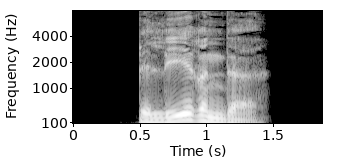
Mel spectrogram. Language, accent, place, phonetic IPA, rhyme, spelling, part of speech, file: German, Germany, Berlin, [bəˈleːʁəndə], -eːʁəndə, belehrende, adjective, De-belehrende.ogg
- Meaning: inflection of belehrend: 1. strong/mixed nominative/accusative feminine singular 2. strong nominative/accusative plural 3. weak nominative all-gender singular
